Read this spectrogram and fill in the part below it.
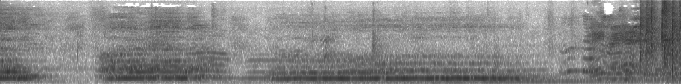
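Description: A woman sings into a microphone in a large room.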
